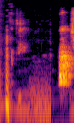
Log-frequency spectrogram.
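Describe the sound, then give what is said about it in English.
A dog lets out two short, sharp barks, the second louder and longer, with a low murmur in between. “Really, and hello to that dog. I want to say a big hello to that dog.”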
